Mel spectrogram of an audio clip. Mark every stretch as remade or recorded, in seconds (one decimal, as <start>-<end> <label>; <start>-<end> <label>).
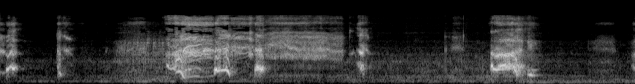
0.0-1.3 remade; 1.3-2.5 recorded; 2.5-6.4 remade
